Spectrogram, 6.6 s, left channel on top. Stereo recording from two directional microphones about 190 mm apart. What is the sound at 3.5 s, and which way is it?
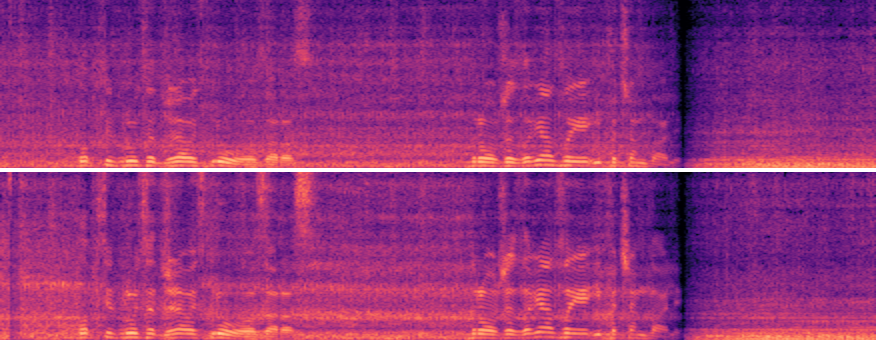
Speech, 5° left (ahead or behind).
